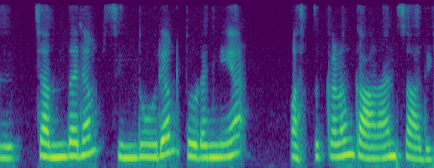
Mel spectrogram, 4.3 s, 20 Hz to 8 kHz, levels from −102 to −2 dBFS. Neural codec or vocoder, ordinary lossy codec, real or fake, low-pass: none; none; real; 7.2 kHz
